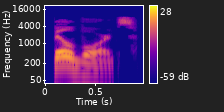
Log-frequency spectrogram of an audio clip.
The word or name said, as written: billboards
